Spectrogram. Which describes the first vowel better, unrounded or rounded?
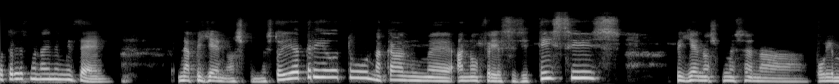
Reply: rounded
